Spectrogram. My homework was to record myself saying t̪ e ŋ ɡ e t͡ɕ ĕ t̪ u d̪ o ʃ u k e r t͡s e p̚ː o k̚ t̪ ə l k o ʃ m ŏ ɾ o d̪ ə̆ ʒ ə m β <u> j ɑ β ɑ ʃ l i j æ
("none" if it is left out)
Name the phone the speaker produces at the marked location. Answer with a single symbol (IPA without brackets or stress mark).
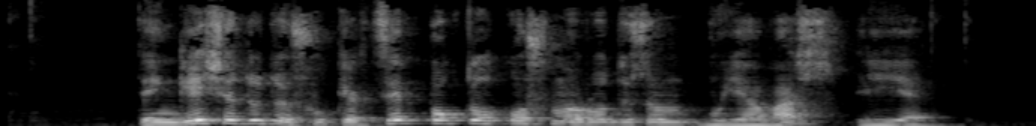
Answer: u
